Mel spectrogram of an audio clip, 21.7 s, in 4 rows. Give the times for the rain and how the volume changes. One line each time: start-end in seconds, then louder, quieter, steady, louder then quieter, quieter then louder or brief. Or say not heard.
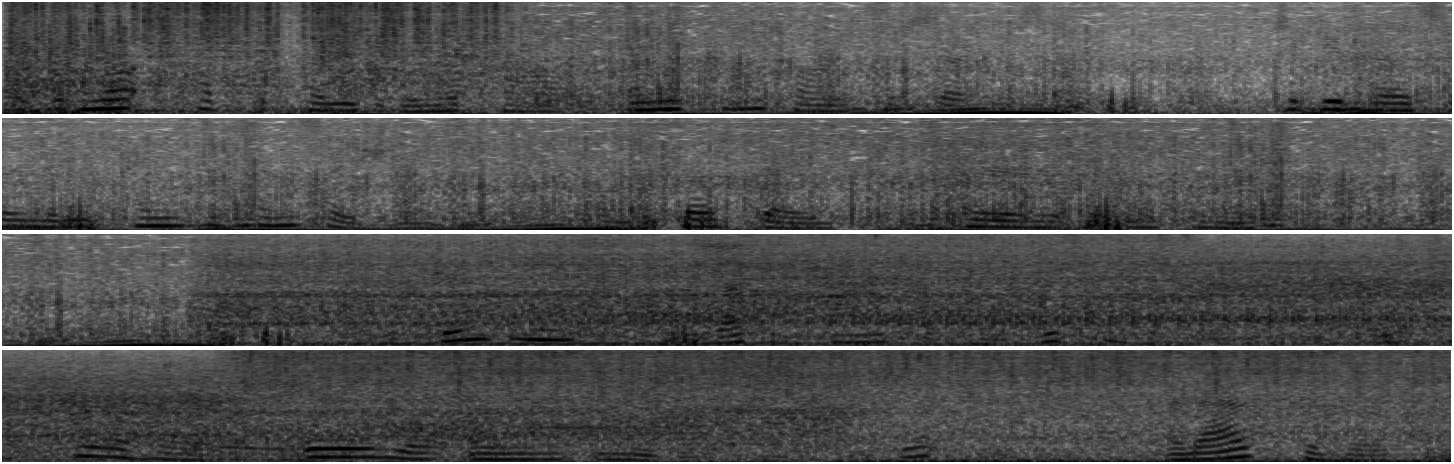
0.0-21.7 steady.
